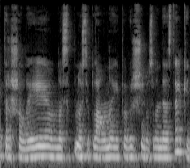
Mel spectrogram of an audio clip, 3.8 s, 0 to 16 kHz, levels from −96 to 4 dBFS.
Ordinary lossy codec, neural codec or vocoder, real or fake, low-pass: MP3, 64 kbps; none; real; 14.4 kHz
